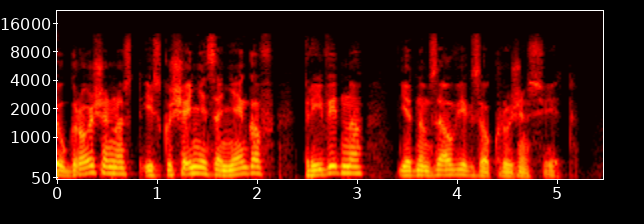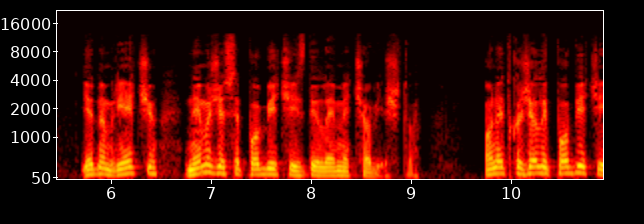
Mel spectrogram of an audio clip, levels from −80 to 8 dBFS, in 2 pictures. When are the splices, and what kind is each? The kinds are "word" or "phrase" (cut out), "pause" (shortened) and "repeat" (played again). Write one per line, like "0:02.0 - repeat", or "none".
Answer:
none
